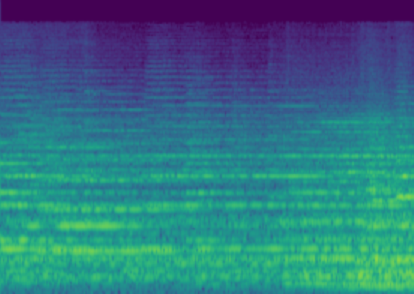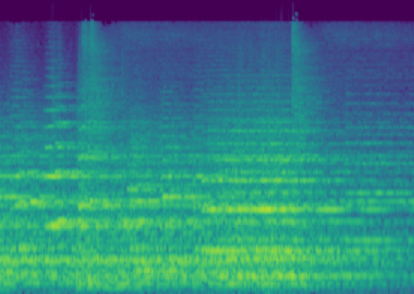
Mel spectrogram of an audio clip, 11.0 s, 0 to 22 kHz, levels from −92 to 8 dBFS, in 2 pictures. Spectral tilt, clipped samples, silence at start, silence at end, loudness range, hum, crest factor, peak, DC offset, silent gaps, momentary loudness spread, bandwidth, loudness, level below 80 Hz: -5.5 dB/octave; under 0.1%; 0 s; 0 s; 9 LU; none; 12 dB; 0 dBFS; under 0.1%; none; 12 LU; 17 kHz; -12 LUFS; -44 dBFS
